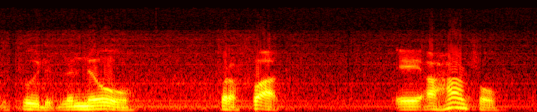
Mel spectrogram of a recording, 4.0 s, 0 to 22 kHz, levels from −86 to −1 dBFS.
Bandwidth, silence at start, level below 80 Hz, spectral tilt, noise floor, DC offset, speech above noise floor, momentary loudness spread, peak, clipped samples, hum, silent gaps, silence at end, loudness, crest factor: 15.5 kHz; 0 s; -52 dBFS; -8.5 dB/octave; -46 dBFS; under 0.1%; 27 dB; 21 LU; -6 dBFS; under 0.1%; none; none; 0.3 s; -21 LUFS; 14 dB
